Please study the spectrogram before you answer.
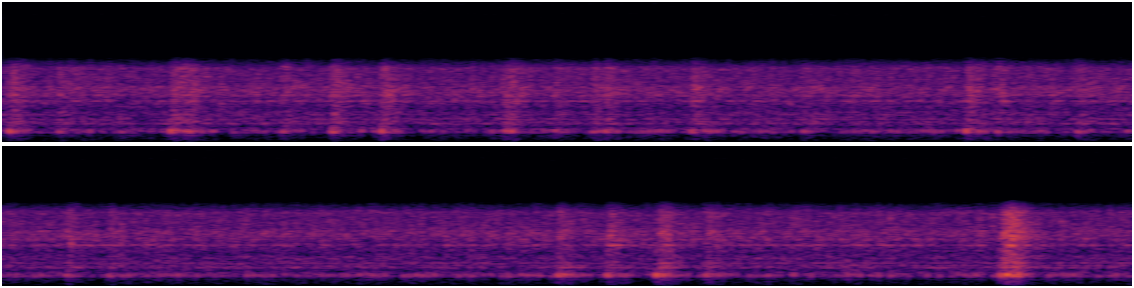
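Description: Cold idle with a thin hum broken by irregular, sharp ticks and knocks every second or so; something is clattering, cause unclear.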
